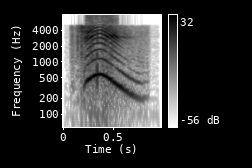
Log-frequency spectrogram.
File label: Kid Says Gee; Talking; Voice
